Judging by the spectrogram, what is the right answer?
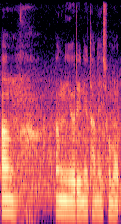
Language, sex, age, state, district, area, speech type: Bodo, male, 18-30, Assam, Kokrajhar, urban, spontaneous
